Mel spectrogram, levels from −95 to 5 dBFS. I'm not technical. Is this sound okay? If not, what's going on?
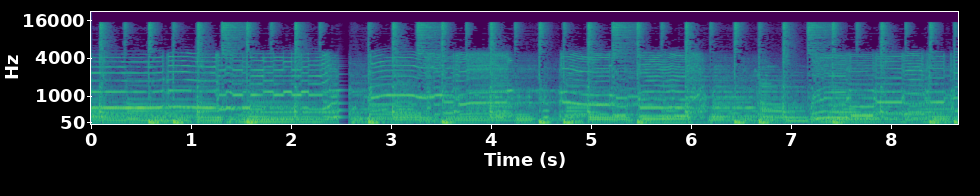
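No. At 2.47 to 2.62 s, a burst of packet loss dropped a run of data, so the last sound is stretched and faded for about 120 ms, then skips ahead.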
